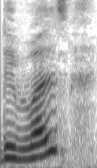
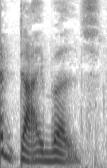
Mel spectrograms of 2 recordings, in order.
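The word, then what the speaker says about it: divulge: Next word बहुत अच्छा word है, इसको प्रोनाउंसिएशन में दो तरीके से करते हैं, डिवल्ज या डाइवल्ज।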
